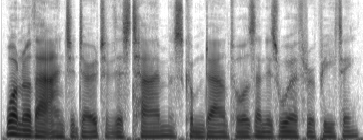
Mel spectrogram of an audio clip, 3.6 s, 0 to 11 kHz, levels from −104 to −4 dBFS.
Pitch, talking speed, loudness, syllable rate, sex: 100 Hz, 250 wpm, -21 LUFS, 6.2 syllables/s, male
